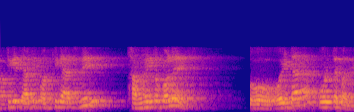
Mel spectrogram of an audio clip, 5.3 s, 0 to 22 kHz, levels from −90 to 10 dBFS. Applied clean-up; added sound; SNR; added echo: none; none; none; reverberation time 1.0 s.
